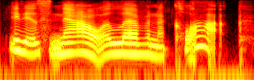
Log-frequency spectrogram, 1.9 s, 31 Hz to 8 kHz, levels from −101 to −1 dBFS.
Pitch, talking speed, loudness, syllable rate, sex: 205 Hz, 155 wpm, -16 LUFS, 4.6 syllables/s, female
